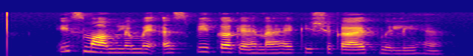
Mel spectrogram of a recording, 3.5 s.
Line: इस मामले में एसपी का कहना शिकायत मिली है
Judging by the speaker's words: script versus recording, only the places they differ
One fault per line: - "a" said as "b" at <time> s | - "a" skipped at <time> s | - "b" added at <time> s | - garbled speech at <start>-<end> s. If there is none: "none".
- "है कि" added at 2.0 s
